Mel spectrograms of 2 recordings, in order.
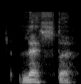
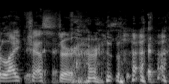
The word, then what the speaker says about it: Leicester: Think of it as L E S T E R. Lester.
